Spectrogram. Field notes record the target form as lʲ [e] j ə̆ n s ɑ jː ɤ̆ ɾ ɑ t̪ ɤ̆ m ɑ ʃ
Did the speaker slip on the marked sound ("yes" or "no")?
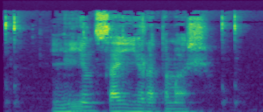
yes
